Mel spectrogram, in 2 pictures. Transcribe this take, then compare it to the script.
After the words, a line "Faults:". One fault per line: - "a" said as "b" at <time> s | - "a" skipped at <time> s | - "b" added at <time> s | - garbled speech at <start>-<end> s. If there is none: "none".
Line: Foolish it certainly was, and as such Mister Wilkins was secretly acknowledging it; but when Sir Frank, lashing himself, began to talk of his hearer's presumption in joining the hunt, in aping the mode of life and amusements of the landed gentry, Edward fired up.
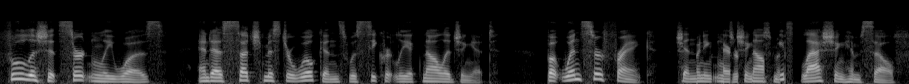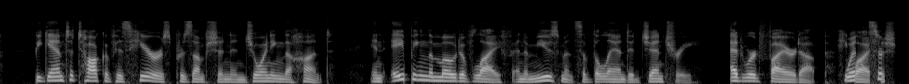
Foolish it certainly was, and as such Mister Wilkins was secretly acknowledging it; but when Sir Frank, [garbled] lashing himself, began to talk of his hearer's presumption in joining the hunt, in aping the mode of life and amusements of the landed gentry, Edward fired up. [garbled]
Faults:
- garbled speech at 6.8-7.9 s
- garbled speech at 17.5-18.1 s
